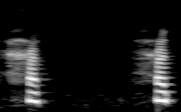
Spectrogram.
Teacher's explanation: எழுத்தோட பிறப்பிடமே தொண்டையோட அடிப்பகுதி கனமா ஓதணும் வயித்துக்கு கீழ இருந்து அடி வயித்துல இருந்து ஓதுற மாதிரி ஓதணும்னு நம்ம சொல்லி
